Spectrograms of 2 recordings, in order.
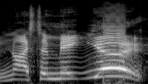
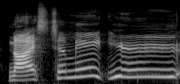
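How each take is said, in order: First: It is screamed loudly. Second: It is said at a normal, quiet volume.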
